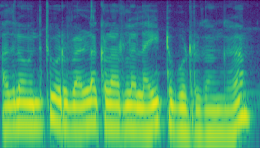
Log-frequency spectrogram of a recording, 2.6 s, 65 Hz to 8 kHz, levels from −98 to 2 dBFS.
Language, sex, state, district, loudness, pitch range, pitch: Tamil, male, Tamil Nadu, Kanyakumari, -12 LUFS, 125-140 Hz, 135 Hz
